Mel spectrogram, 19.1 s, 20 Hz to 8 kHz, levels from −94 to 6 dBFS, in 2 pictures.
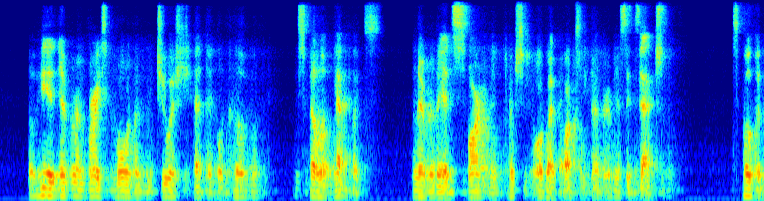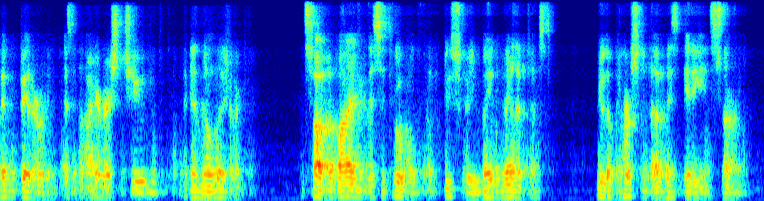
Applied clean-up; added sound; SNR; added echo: neural mask model DeepFilterNet 3.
